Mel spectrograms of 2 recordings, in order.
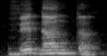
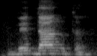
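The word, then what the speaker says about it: Vedānta: Vedanta. Por quê? Porque o da é longo. Vedanta.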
